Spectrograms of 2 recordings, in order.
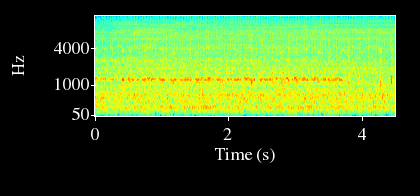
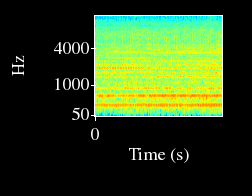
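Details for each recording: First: Nissan Terrano / Renault Duster, new car with 47,000 km, idling: thin wavering squeak over the engine, seeming to come from flywheel/release bearing area but actually caused by the crankcase ventilation valve. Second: Nissan Terrano / Renault Duster petrol, 47,000 km, idling evenly with a steady hum after a squeak near flywheel area; squeak disappears with dipstick pulled, releasing crankcase vacuum, blamed on crankcase ventilation valve.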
